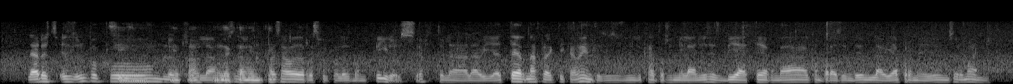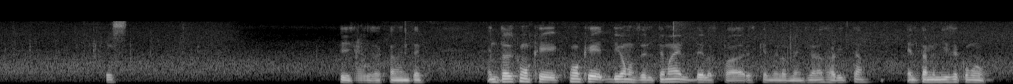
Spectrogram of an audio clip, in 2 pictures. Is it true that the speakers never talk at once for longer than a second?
No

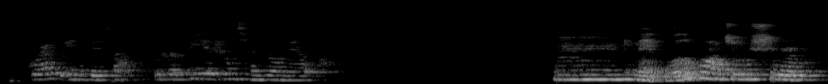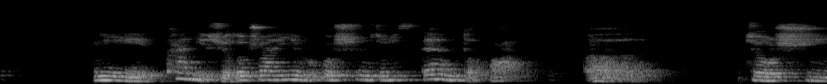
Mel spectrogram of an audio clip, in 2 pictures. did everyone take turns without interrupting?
Yes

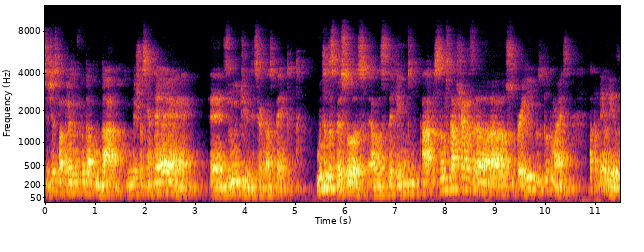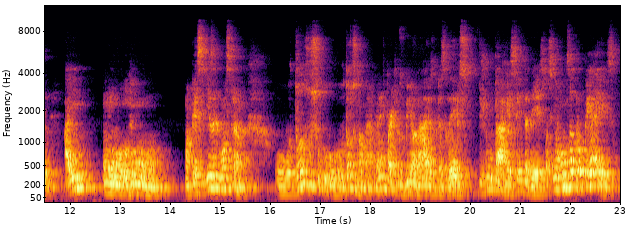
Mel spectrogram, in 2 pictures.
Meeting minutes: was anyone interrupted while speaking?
No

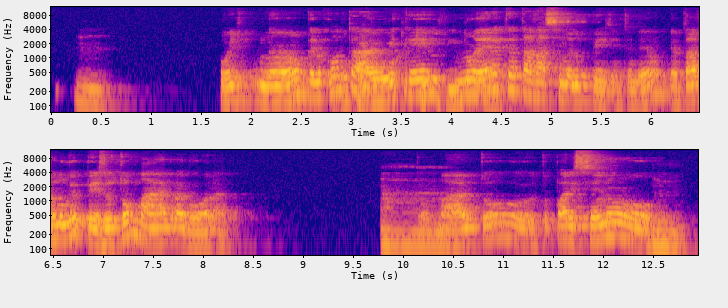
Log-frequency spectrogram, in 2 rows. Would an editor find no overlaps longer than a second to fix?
No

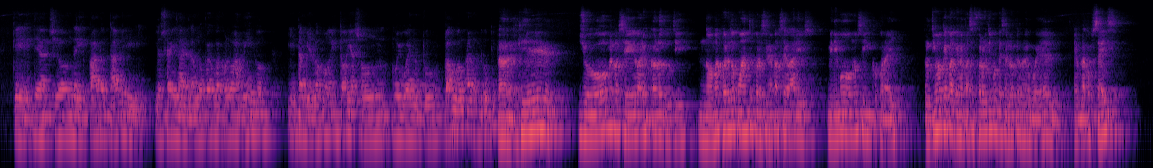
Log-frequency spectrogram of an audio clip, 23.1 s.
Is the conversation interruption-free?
Yes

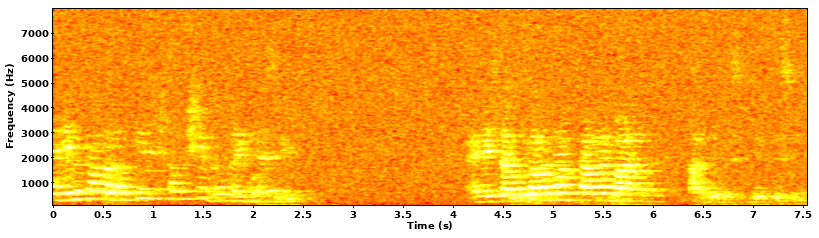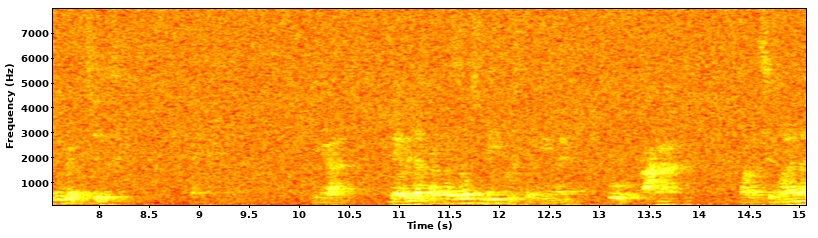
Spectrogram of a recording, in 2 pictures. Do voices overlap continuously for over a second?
Yes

